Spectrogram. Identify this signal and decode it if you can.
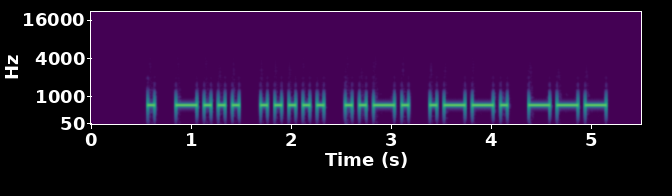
Morse code, heard as a keyed tone, about 17 wpm, 700 Hz. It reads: EB5FPO
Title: DXCC-100 Call Signs - 6 Characters - Repeated 2x - 17wpm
